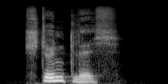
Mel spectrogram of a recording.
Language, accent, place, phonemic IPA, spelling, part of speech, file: German, Germany, Berlin, /ˈʃtʏntlɪç/, stündlich, adjective, De-stündlich.ogg
- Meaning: hourly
